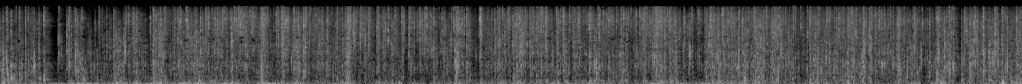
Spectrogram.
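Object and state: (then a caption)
Plastic air-pillow packaging film being crinkled. Fingers crinkle and squeeze clear polyethylene air-cushion packaging film, the plastic air pillows used for packing. A dense, steady stream of bright, crisp crackles and rapid small snaps continues throughout, with occasional louder crinkles and very little low end.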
